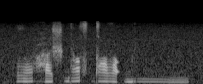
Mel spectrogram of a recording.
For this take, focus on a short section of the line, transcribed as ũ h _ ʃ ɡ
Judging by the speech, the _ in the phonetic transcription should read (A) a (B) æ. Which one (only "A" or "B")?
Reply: A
